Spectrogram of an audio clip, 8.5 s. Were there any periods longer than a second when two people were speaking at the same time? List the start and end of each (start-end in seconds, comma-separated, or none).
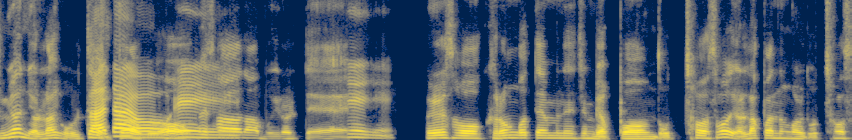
0.9-2.4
